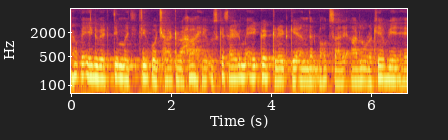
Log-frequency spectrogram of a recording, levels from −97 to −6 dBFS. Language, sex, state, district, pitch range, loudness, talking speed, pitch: Hindi, male, Bihar, Muzaffarpur, 130-150 Hz, -15 LUFS, 205 wpm, 140 Hz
